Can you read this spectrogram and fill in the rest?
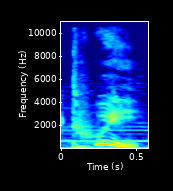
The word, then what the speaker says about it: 退: Слово «туй» произносится четвертым тоном, означает «отпустить», «отойди назад».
